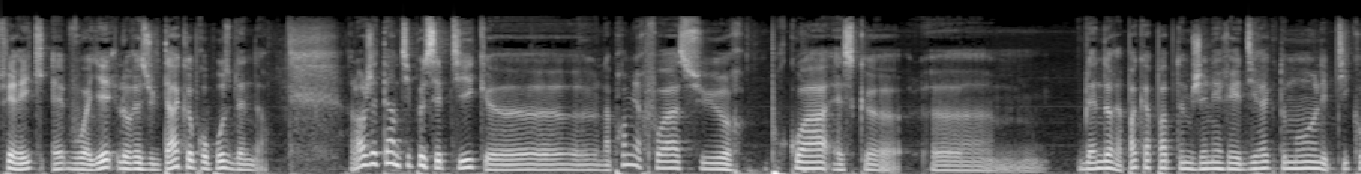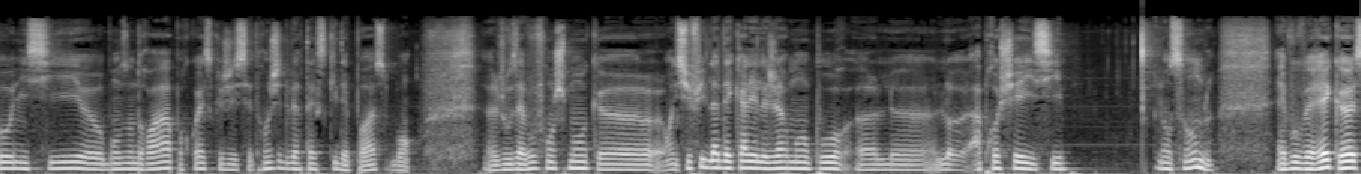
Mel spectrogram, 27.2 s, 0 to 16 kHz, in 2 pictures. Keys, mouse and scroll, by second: 5.2 click, 7.3 g.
